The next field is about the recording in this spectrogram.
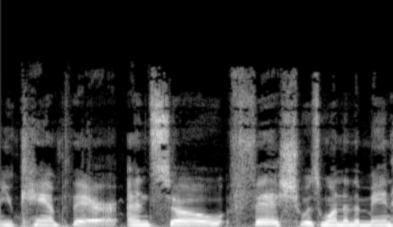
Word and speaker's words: Phish: It's spelled P-H-I-S-H for anybody that doesn't know.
